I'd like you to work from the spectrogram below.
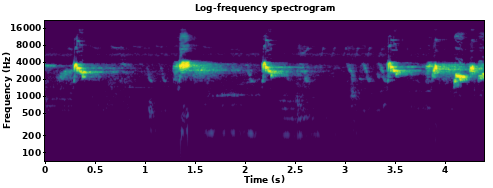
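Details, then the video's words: Red-whiskered bulbul used as a decoy, singing ngoi bổi song in a clean standard voice: four loud clear whistled phrases about one second apart, each opening with a sharp high note and sliding into a sustained tone, the last more warbled. "chim chào mào mồi hót ngoi bổi giọng chuẩn ko lấn tạp ôm"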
